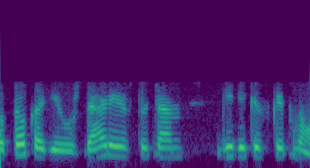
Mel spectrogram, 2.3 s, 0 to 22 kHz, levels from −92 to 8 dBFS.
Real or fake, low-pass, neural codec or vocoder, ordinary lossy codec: real; 3.6 kHz; none; AAC, 24 kbps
